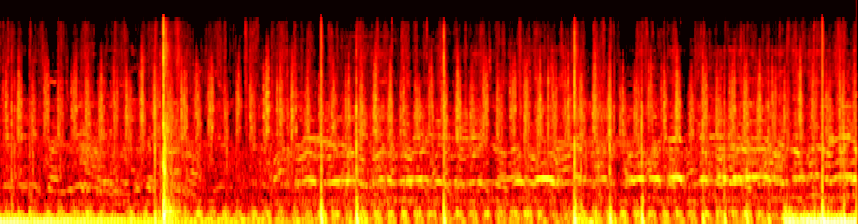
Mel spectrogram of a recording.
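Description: Film soundtrack for barefoot football on a dirt pitch: sharp thumps at irregular intervals, fitting the ball being kicked, over a low bass drone that fades in the first seconds. From about three seconds in, a wavering voice-like melody runs over the thumps.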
